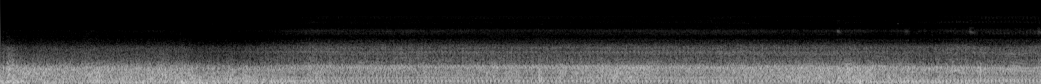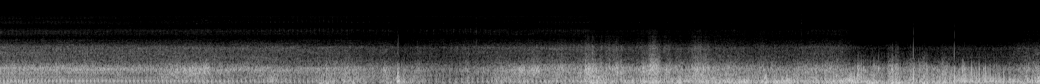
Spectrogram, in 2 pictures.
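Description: Underbone moped riding along, its small engine humming under heavy wind buffeting on the microphone. The sound dips briefly about two-thirds of the way in, then the wind rush comes back up.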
